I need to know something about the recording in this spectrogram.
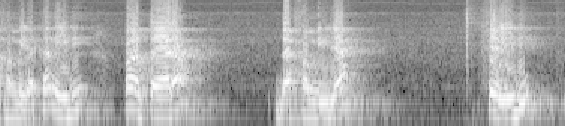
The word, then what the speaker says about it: Felidae: Então eu tenho Felidae, a galera chama Felidae, mas a gente sabe que no latim a gente não pronuncia lá, né?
